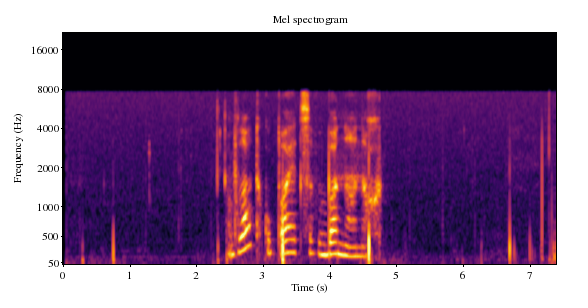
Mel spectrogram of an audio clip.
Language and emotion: Russian, neutral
